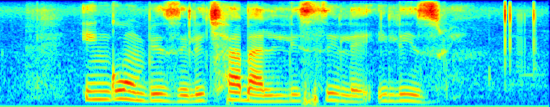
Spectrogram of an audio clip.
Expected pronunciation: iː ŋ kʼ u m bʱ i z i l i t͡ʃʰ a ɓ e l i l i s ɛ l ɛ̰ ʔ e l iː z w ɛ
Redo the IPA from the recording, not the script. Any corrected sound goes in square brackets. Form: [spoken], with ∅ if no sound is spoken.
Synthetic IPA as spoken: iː ŋ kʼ u m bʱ i z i l i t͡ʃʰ a ɓ [a] l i l i s [i] l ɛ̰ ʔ [i] l iː z w ɛ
